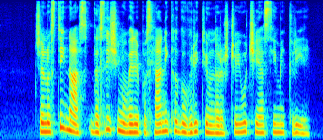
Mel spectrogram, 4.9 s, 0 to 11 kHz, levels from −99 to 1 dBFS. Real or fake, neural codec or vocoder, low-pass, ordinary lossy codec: fake; autoencoder, 22.05 kHz, a latent of 192 numbers a frame, VITS, trained on one speaker; none; none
